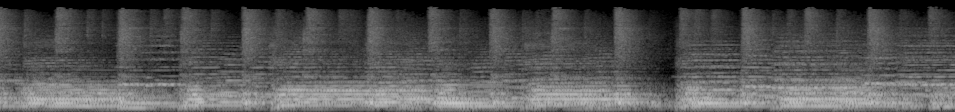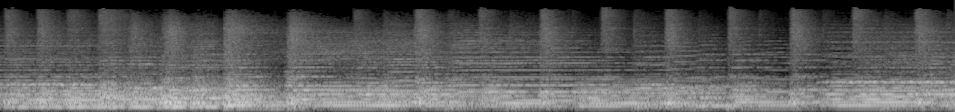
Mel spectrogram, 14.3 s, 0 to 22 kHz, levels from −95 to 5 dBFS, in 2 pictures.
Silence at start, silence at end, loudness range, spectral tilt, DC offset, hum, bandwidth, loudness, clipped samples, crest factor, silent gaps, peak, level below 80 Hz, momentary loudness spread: 0 s; 0 s; 4 LU; -6.5 dB/octave; under 0.1%; none; 17 kHz; -25 LUFS; under 0.1%; 18 dB; none; -6 dBFS; -58 dBFS; 7 LU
